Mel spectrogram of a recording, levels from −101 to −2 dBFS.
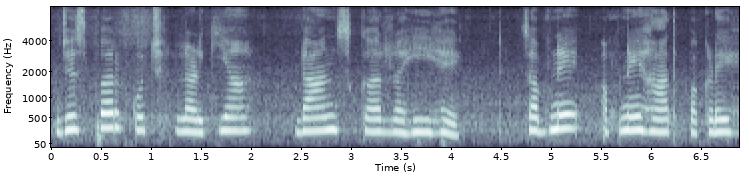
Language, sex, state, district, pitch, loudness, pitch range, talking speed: Hindi, female, Madhya Pradesh, Dhar, 235 Hz, -15 LUFS, 225-260 Hz, 105 wpm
